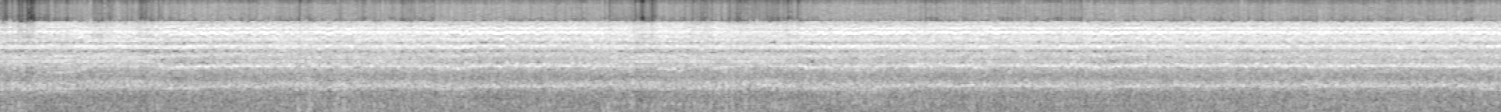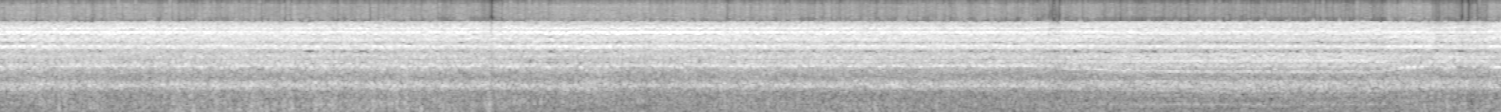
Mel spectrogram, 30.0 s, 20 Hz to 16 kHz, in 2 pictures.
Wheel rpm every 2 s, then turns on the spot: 190, 230, 230, 230, 220, 230, 230, 230, 230, 230, 220, 230, 230, 210, 220.
none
